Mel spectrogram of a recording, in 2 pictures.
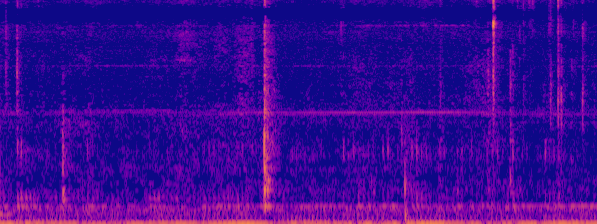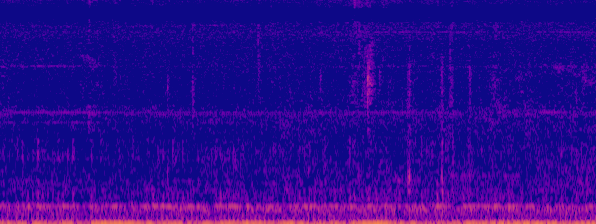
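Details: Steady low rumble and room hum throughout, broken by a few sharp clicks, with no animal voice.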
